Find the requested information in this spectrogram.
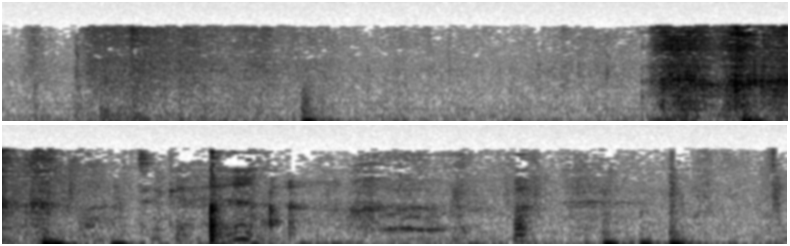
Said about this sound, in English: The dog keeps trying to break in. This dog. Yeah. Good dog, though.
